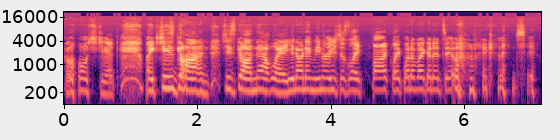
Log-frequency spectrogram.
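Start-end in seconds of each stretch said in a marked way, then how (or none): 0.0-3.3 louder, higher alarmed outburst; imitated panic. Imitating boyfriend's panic when the dead dog went limp. 4.6-7.0 higher, louder panic breaking into a laugh; laughing mock panic. Imitating boyfriend's helpless panic, laughing at the memory.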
